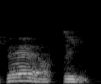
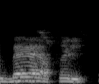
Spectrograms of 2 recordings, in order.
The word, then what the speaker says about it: باطل: حاجه تقول باطل. ده النطق الصحيح عشان تعود لسانك على التجويد خلاص تقول باطل. اي نعم. كيف تنطق الباء مع الطواء؟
